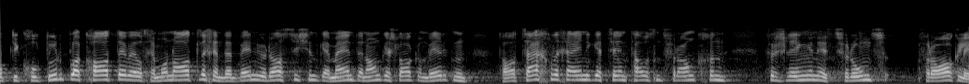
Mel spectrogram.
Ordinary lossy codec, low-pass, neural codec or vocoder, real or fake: none; 5.4 kHz; none; real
